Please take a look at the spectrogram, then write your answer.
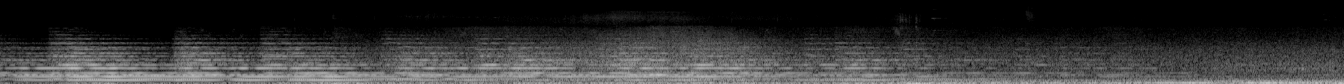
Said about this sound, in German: Jetzt ist bald 12 Uhr, um 12 Uhr läutet es. Wenn es läutet, reicht es in der Regel zum vom Computer aufstehen und in Ruhe ins Mittagsgebet zu gehen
